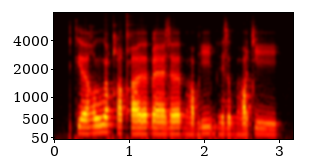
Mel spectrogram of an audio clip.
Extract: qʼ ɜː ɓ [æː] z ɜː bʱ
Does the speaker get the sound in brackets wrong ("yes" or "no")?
no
